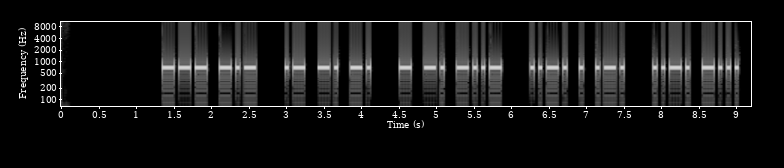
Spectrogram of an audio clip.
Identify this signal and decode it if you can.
Morse code, heard as a keyed tone, about 22 wpm, 700 Hz. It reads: OK ANN TNX FER FB
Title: Practice QSO - Exchange 4 - Ending - 22wpm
